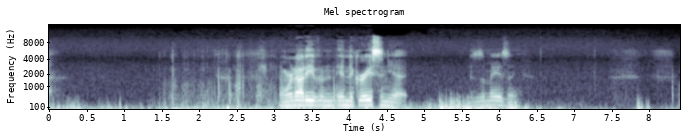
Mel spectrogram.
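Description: Wind blows and rumbles against the microphone.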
